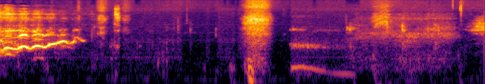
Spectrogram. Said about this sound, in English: Long sip there as we Montreal's Jillian Dempsey.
